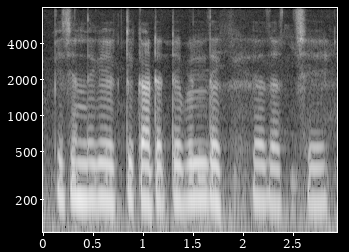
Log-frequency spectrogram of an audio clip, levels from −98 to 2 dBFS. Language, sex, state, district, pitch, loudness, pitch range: Bengali, female, West Bengal, Cooch Behar, 195 Hz, -17 LUFS, 185-200 Hz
